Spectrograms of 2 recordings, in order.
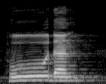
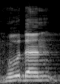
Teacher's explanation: اب ہو کو لمبا نہیں کریں گے کیونکہ یہ حرکت ہے، اور حرکات کو بغیر کھینچے بغیر جھٹکا دیے پڑھیں گے، تو ہودن نہیں بلکہ ہدن، طوبا، قرآن۔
